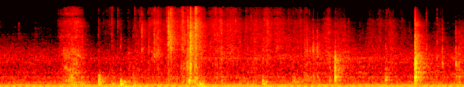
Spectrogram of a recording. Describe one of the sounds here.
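Plastic wrap crinkles as hands handle it.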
